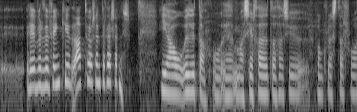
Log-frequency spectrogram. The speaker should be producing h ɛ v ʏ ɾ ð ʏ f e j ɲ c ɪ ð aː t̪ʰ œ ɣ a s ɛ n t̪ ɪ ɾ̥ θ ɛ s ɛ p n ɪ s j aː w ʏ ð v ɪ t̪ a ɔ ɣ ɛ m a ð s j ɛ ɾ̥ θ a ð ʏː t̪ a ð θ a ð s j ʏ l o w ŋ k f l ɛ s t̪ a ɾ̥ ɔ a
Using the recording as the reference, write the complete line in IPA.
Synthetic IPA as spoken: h ɛ v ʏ ɾ ð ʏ f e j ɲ c ɪ ð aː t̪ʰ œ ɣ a s ɛ n t̪ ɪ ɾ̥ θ ɛ s ɛ p n ɪ s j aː w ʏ ð v ɪ t̪ a ɔ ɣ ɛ m a ð s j ɛ ɾ̥ θ a ð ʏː t̪ a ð θ a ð s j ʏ l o w ŋ k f l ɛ s t̪ a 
